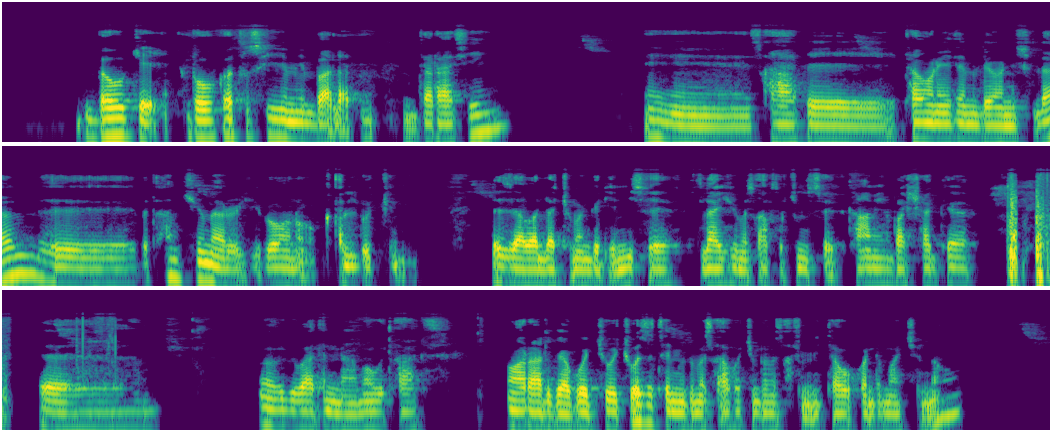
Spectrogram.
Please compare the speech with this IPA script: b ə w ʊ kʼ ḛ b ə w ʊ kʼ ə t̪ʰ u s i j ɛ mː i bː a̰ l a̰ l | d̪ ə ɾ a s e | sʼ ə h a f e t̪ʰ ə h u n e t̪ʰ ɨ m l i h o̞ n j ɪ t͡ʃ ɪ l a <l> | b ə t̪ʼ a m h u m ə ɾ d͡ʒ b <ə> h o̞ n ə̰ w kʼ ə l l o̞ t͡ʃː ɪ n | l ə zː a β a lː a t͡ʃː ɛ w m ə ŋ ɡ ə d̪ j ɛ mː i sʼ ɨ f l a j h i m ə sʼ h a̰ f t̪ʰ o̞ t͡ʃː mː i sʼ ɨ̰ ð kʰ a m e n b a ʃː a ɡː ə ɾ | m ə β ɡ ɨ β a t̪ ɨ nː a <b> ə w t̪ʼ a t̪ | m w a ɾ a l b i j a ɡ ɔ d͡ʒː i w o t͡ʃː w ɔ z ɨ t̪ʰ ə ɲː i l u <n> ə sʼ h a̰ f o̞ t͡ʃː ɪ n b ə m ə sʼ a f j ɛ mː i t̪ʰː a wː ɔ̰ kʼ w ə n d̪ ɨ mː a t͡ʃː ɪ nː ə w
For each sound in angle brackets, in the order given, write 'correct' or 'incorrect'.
correct, correct, incorrect: m, incorrect: m

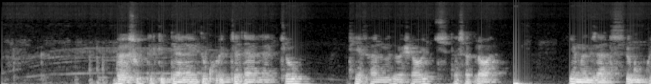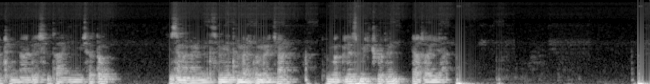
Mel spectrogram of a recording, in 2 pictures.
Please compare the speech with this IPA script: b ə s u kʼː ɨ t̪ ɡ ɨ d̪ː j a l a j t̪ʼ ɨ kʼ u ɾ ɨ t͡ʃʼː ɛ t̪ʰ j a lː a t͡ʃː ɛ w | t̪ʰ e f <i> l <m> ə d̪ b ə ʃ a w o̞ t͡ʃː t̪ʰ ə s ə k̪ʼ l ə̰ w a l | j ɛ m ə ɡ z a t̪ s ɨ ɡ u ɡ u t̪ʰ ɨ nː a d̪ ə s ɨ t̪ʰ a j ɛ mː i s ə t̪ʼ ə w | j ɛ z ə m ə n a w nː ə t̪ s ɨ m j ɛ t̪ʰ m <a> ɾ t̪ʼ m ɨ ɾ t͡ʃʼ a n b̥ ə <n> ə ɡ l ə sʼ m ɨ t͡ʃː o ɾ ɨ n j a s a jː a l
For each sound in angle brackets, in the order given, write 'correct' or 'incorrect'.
incorrect: a, correct, incorrect: ə, incorrect: m

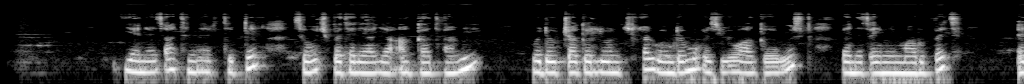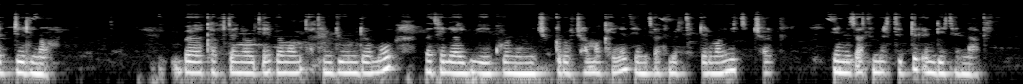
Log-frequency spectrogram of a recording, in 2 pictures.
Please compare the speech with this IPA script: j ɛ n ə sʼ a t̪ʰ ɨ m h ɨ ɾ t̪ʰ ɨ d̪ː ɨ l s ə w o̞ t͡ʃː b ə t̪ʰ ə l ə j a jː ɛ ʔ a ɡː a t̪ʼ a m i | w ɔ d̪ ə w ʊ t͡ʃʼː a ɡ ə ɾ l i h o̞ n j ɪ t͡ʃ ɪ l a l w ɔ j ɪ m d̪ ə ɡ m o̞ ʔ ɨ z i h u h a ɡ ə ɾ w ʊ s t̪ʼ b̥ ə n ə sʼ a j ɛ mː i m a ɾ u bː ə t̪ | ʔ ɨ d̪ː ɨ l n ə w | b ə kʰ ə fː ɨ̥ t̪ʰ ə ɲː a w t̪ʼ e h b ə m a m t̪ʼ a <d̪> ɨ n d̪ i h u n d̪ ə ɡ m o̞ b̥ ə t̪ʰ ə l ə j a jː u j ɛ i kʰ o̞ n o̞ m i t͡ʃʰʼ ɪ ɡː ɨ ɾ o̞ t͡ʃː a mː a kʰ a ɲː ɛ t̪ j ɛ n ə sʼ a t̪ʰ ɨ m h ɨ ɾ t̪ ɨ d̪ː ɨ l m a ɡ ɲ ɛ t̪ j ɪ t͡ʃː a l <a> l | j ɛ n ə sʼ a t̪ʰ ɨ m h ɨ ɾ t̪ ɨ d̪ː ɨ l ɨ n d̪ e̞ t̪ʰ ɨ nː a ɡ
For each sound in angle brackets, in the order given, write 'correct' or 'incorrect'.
incorrect: t̪, correct

